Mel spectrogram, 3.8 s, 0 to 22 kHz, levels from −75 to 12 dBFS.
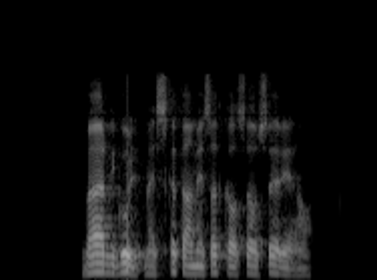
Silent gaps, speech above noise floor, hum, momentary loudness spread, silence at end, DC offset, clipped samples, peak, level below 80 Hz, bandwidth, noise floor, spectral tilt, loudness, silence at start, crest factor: none; 37 dB; none; 9 LU; 0.7 s; under 0.1%; under 0.1%; -12 dBFS; -68 dBFS; 7.8 kHz; -68 dBFS; -4.5 dB/octave; -31 LUFS; 0.8 s; 22 dB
